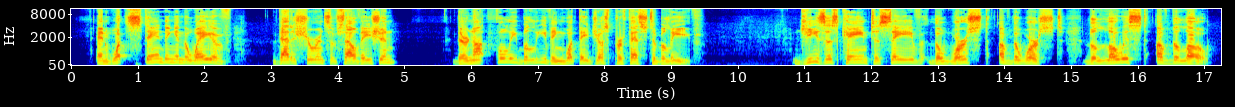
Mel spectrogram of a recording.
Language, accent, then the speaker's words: English; New Jersey, United States; I was raised in North Jersey around a lot of Jewish people.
